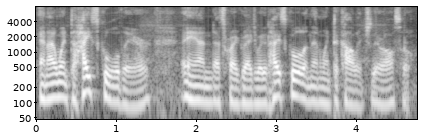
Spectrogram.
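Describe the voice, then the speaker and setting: A man's voice: on the low side, a little fast, darkish tone. A middle-aged man who directs a volunteer program, answering interview questions in a thoughtful, rambling way with many fillers. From grew up in Indonesia and Indiana. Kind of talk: conversational interview.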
